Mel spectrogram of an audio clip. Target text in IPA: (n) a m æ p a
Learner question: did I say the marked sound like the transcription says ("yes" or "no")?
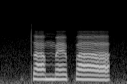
no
